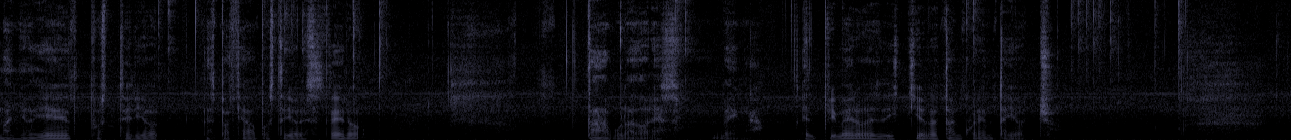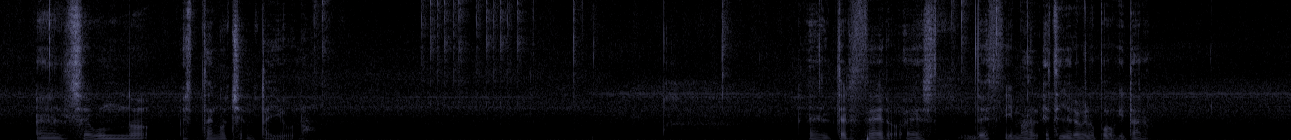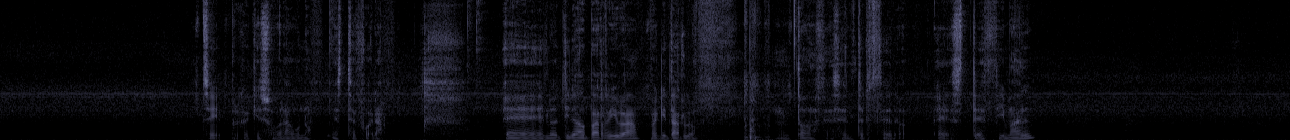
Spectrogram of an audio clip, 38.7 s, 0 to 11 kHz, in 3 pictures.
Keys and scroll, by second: 3.7 0, 3.9 Tab, 11.5-12.4 typing, 13.0 Tab, 18.6-19.6 typing, 20.3 Tab.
